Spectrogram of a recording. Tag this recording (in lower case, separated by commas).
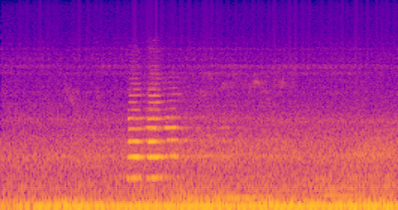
alarm, vehicle, honking, motor vehicle (road), car, traffic noise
